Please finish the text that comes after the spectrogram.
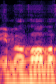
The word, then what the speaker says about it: Imavov: You got Brendan Allen against Nasruddin Imavov, I think that's how you say it, who just beat Derek Cannonier. No, you pronounce it McGrail.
